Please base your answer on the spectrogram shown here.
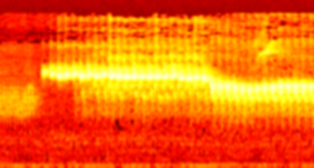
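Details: Canaries in full song, pairs about to be separated: a short low note, then a long fast rolling trill held high and steady, dropping to a slightly lower pitched trill for the last second.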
